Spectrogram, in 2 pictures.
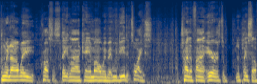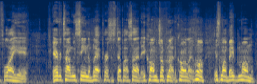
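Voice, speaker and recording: A man's voice: mid-range voice, steady tone, slight background noise. A man retells, in a casual and heated way, how he searched for his missing daughter's mother, repeating himself often. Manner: fast, heated retelling full of fillers and repeats. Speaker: father of a missing woman's child. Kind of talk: casual storytelling.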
